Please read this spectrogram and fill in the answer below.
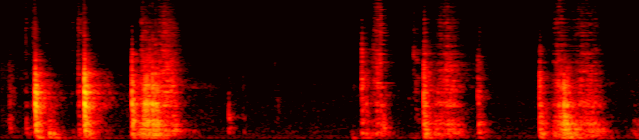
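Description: Short scraping and rubbing strokes across a wooden cutting board, as a knife blade and hand sweep over the board. They come in two runs of three or four strokes, with a pause of about two seconds between.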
